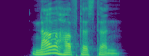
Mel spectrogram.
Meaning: 1. superlative degree of nahrhaft 2. inflection of nahrhaft: strong genitive masculine/neuter singular superlative degree
- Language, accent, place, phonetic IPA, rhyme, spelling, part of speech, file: German, Germany, Berlin, [ˈnaːɐ̯ˌhaftəstn̩], -aːɐ̯haftəstn̩, nahrhaftesten, adjective, De-nahrhaftesten.ogg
